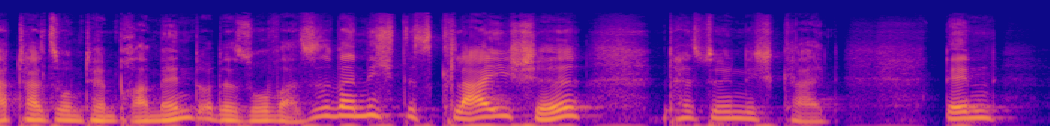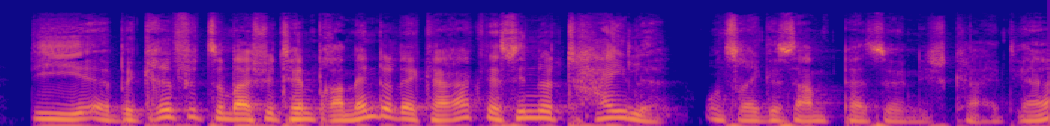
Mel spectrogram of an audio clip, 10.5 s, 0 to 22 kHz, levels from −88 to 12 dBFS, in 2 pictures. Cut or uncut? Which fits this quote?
cut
